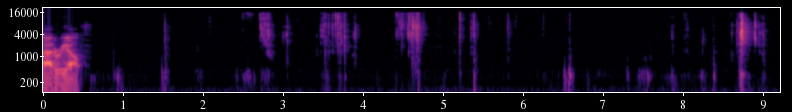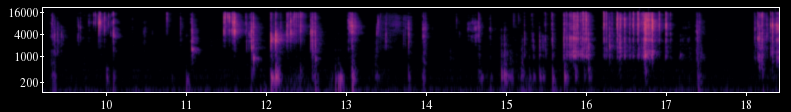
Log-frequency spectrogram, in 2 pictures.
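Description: A plastic pry tool scrapes and clicks under a phone battery.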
